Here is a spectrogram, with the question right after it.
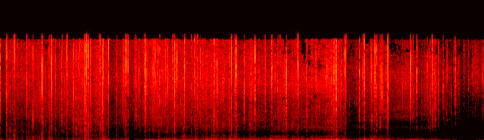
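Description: A thin pink plastic film ribbon tape is stretched between the hands and crinkled with long-nailed fingers. Quiet, steady crinkling and crackling with bright, scattered ticks rides over a dense low rumble, swelling slightly in the middle before easing off.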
